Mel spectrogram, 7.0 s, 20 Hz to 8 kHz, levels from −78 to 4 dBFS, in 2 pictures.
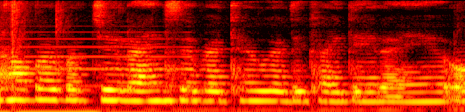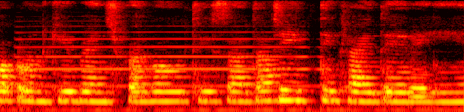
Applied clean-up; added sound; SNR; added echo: none; Trumpet; 18 dB; reverberation time 0.3 s.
